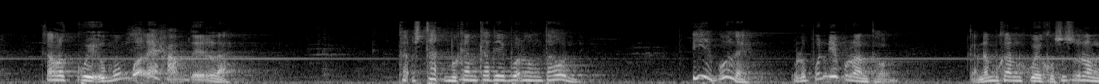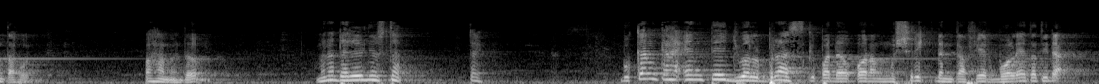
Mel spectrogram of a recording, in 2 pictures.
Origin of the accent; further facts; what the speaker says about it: Padang, West Sumatra, Indonesia; Saya orang Padang.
